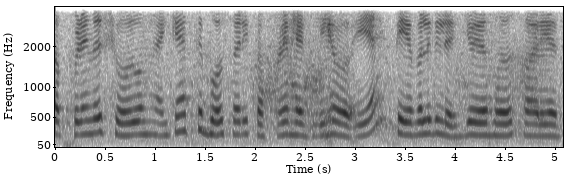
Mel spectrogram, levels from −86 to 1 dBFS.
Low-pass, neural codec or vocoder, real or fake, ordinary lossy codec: 3.6 kHz; codec, 24 kHz, 0.9 kbps, WavTokenizer, medium speech release version 2; fake; none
